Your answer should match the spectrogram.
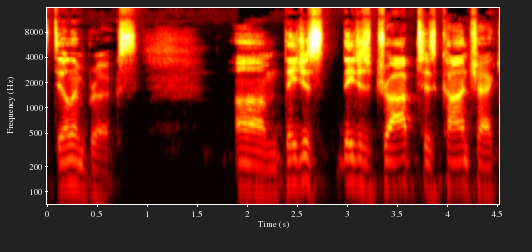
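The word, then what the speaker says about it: Dillon Brooks: I was calling him Darren Brooks, but it's Dylan Brooks.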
